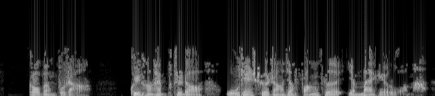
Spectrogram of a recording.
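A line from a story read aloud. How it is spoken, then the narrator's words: Plain. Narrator (Chinese): 高本久信跟他说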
